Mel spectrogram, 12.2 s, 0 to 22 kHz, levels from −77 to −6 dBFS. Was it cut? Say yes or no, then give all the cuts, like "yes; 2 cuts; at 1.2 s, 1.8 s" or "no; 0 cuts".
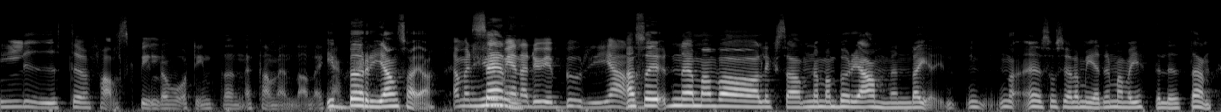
yes; 1 cut; at 4.4 s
